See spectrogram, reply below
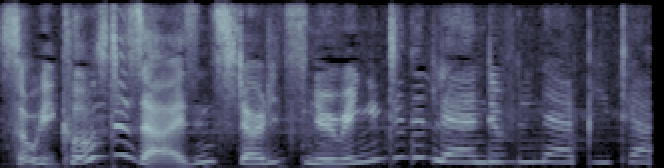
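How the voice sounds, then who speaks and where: A woman's voice: high voice, sing-song, normal speed, dry recording, soft background music. A woman co-narrating a fan-made comedy spoof, telling the story in a slangy, mock-dramatic way. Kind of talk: comic storytelling narration of an abridged game parody.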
